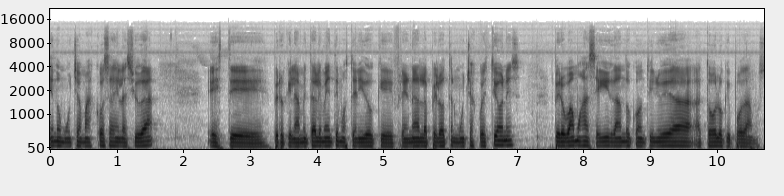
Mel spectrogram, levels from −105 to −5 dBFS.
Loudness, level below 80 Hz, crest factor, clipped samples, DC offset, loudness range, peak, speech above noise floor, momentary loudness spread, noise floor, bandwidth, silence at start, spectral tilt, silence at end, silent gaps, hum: -17 LUFS; -40 dBFS; 14 dB; under 0.1%; under 0.1%; 2 LU; -2 dBFS; 27 dB; 6 LU; -43 dBFS; 13 kHz; 0 s; -6.5 dB/octave; 0 s; none; none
